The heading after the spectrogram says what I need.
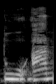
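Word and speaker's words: tuan: টাইপের একজন যদি মানুষ আসে তাহলে আপনি তাকে তুয়ান বলে তুহান বলে করতে পারেন অথবা কোন দোকানের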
